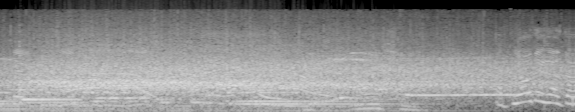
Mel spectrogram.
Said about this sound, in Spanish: ¡Aplausos!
